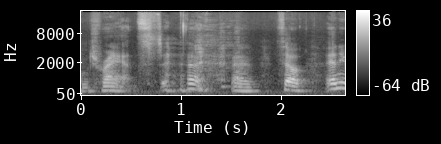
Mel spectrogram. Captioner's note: laughter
